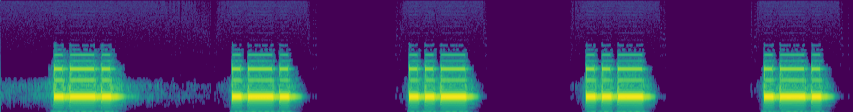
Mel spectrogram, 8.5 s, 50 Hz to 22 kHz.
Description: Morse code, heard as a keyed tone, about 15 wpm, spaced as for 6 wpm, 600 Hz. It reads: RRUUR
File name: morse mp3 / 03 urok 2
